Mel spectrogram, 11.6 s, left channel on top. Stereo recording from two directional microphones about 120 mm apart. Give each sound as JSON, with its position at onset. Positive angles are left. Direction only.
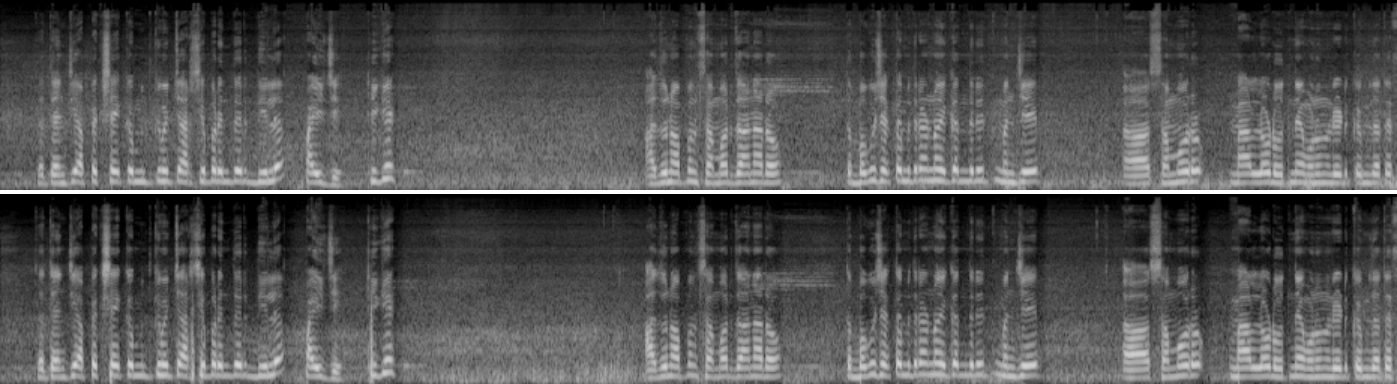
{"t": 0.3, "sound": "speech", "side_deg": -25}
{"t": 5.4, "sound": "speech", "side_deg": -25}
{"t": 10.2, "sound": "speech", "side_deg": -45}
{"t": 10.8, "sound": "speech", "side_deg": -5}
{"t": 11.1, "sound": "speech", "side_deg": -40}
